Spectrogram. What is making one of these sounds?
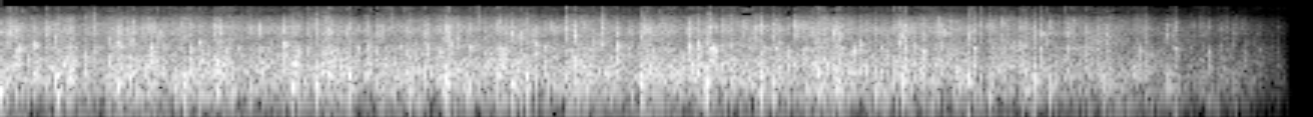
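Drums beat in time with a band.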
